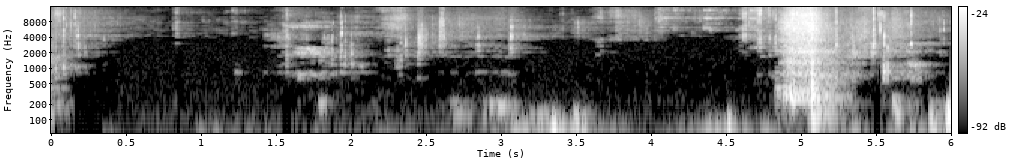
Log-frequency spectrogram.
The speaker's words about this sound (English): I'm hearing a lot of pages turn today. That's awesome. You know, in this day of digital, we have so many that we don't hear that too often anymore.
